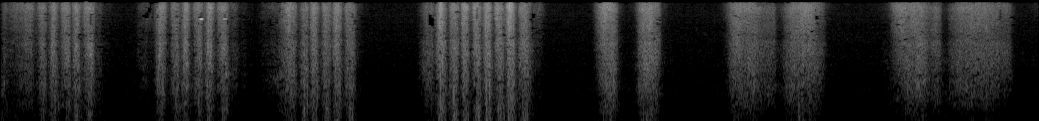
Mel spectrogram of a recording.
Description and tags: Rubbing clothes fabric
Thank you for the effort.
Rubbing, fabric, clothes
